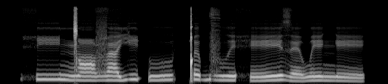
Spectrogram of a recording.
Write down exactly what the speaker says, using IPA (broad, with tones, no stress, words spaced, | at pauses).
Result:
hiː˧ŋ͡ǀɑ˨ va˧ji˦ ʔuː˨˦ ǃə˦bvu˧ɪ̯heː˨˦ ðɛ˨we˦ŋe˦˨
